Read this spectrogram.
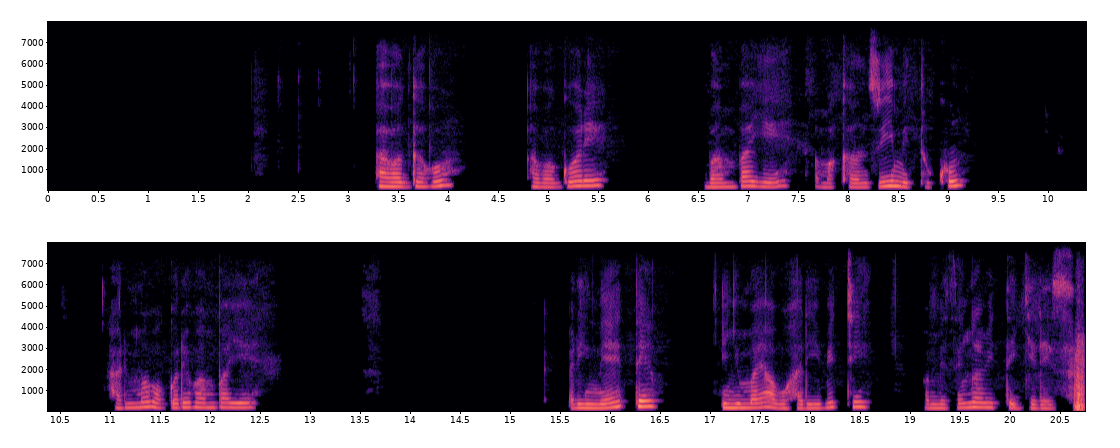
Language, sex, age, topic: Kinyarwanda, female, 25-35, government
